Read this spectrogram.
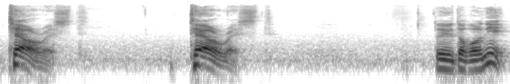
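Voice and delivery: テロリスト stressed on テ, slow; English terrorist. Shown as a demonstration. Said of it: "このテロリストの音はですね".

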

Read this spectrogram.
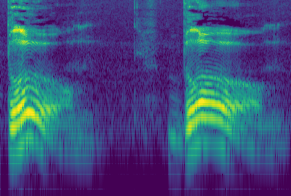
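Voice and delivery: long oo closing into a hummed m; bloom with m. Shown as a demonstration. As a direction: model bloom slowly, lips shut at the end. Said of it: "これはMの音です".

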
